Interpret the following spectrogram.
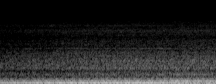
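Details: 2005 Chevrolet Silverado 1500 5.3L V8 after new oil pump and pickup tube: steady, even low idle rumble with no knocks or ticks, oil pressure up to about 62, far better than before.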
